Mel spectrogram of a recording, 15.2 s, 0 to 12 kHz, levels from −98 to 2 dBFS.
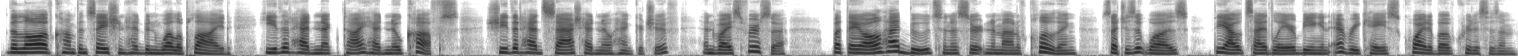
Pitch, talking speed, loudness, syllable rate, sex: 200 Hz, 200 wpm, -20 LUFS, 5.1 syllables/s, female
